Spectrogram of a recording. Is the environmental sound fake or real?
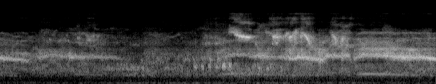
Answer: fake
